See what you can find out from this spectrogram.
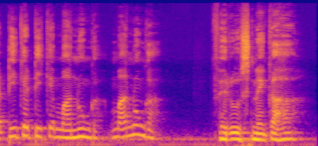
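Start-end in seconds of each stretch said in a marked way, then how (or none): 0.0-1.7 high-pitched, acted surrender after a slap; giving in. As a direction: agree in a much higher voice, giving in. Gives in after being slapped. (हार मानते हुए, ऊँची आवाज़ में)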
